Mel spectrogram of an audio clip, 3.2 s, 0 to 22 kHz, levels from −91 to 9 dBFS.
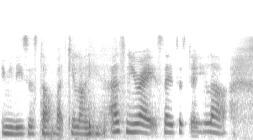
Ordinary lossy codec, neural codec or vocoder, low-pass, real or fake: none; codec, 16 kHz, 0.5 kbps, X-Codec, WavLM features, trained on Multilingual LibriSpeech; none; fake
